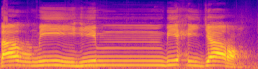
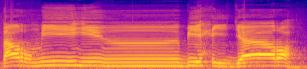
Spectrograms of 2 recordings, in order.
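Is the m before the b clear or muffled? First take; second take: clear; muffled. First: The m is fully closed and clearly sounded. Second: The m is hidden, nasal, with lips slightly open. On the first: The speaker calls it wrong. "tidak dibaca jelas mimnya atau m-nya, tidak tarmihim bihijarah" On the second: The speaker calls it right. "tapi sedikit dibuka, kasih rongga sedikit"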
